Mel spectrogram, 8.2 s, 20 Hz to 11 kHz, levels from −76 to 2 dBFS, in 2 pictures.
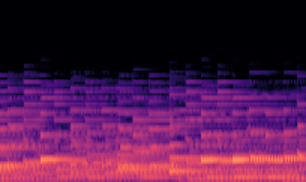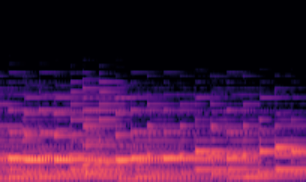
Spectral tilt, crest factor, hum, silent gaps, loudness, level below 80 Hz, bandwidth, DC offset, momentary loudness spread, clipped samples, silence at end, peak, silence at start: -13 dB/octave; 12 dB; none; none; -23 LUFS; -52 dBFS; 3.5 kHz; under 0.1%; 5 LU; under 0.1%; 0 s; -10 dBFS; 0 s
